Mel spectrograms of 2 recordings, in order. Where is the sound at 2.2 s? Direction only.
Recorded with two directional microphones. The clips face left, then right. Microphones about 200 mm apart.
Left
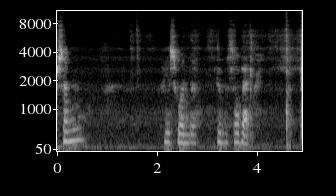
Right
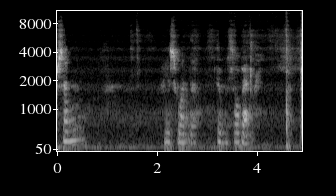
45° left (ahead or behind).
